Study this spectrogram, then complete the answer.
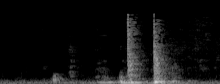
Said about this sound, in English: I'll open the door for you now.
